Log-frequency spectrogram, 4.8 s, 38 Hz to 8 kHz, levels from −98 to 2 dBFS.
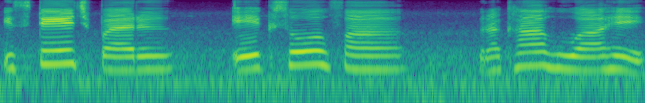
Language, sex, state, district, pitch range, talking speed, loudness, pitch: Hindi, female, Madhya Pradesh, Bhopal, 220-285 Hz, 85 wpm, -15 LUFS, 225 Hz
